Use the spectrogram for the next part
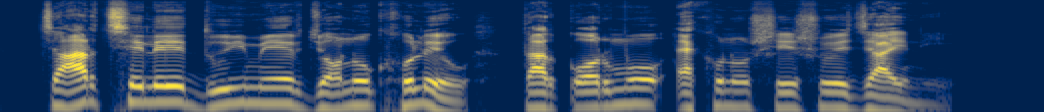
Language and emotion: Bengali, neutral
